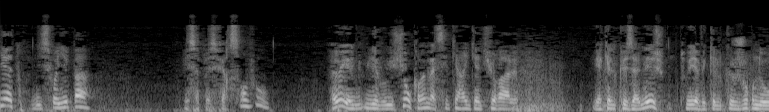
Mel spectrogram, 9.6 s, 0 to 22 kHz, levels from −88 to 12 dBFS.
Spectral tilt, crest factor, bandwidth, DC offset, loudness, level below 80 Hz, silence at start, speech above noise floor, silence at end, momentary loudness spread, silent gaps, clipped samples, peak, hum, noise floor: -6.5 dB/octave; 18 dB; 9 kHz; under 0.1%; -21 LUFS; -42 dBFS; 0 s; 30 dB; 0 s; 13 LU; none; under 0.1%; -2 dBFS; none; -50 dBFS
